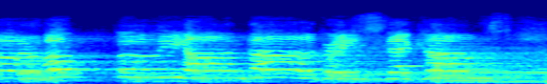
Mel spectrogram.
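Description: A small mixed group of men and women singing together, unaccompanied.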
